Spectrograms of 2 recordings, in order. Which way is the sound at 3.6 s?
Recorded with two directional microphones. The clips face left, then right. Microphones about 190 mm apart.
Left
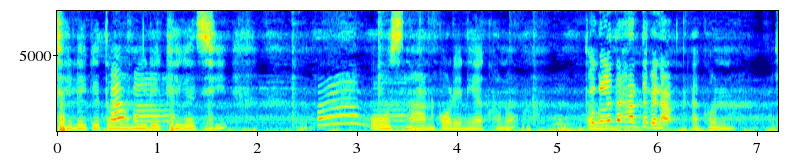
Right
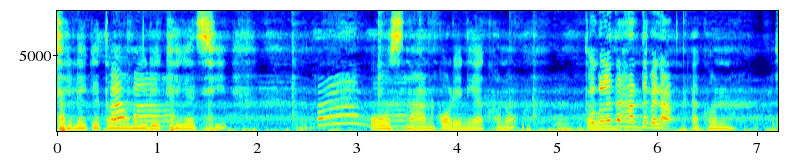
40° right (ahead or behind).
